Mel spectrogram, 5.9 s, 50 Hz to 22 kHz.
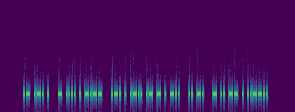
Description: Morse code, heard as a keyed tone, about 41 wpm, 700 Hz. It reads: ARE THEY RELATED IN TIME?
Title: Sentences from Top 1000 Words - Review Part 5 - 45wpm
